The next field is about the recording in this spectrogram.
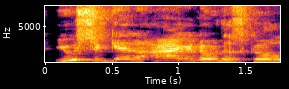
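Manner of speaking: put-on man's accent. Retelling what a guy said at a convention table: imitating a guy's accent. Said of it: "That was his actual voice".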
